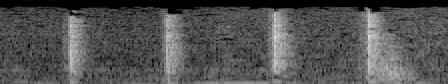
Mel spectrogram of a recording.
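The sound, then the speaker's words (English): Four slow, steady ticks from an ugly old kitchen clock in the scullery of a house, evenly spaced, each a dry woody knock with a faint low hum between them. “The ugly old kitchen clock looked down on the scullery of the house.”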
